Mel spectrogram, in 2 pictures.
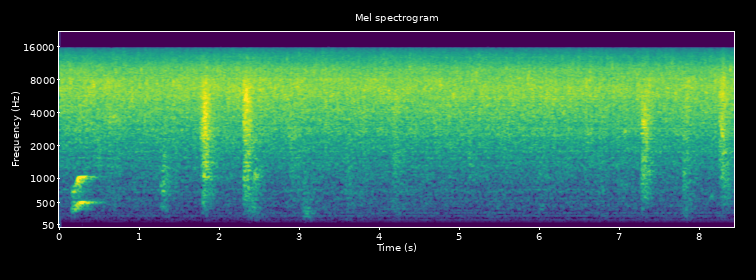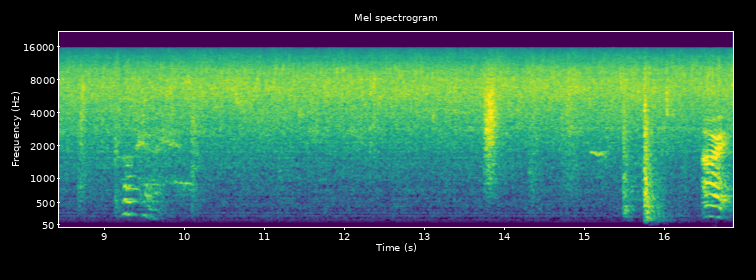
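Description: Food frying in a skillet on an electric stove: a steady sizzling hiss, with a few sharp clicks now and then.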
